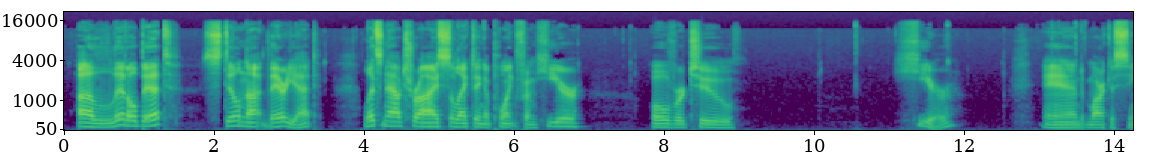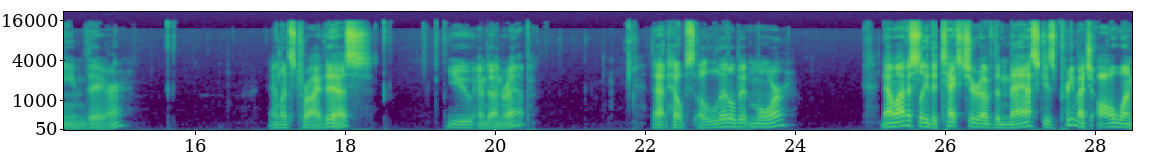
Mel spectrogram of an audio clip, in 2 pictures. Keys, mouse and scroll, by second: 0.2 middle click, 3.4 scroll up 1, 6.1 right click, 6.6 middle click, 8.1 middle click, 11.4 ctrl+right click, 11.8 middle click, 13.5 ctrl+e, 15.7 a, 16.1-16.5 scroll down 2, 16.4 middle click, 18.6 a, 19.4 u, 21.9 shift+middle click, 21.9 scroll down 2, 22.5 a, 22.8 scroll up 2, 23.4 middle click.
